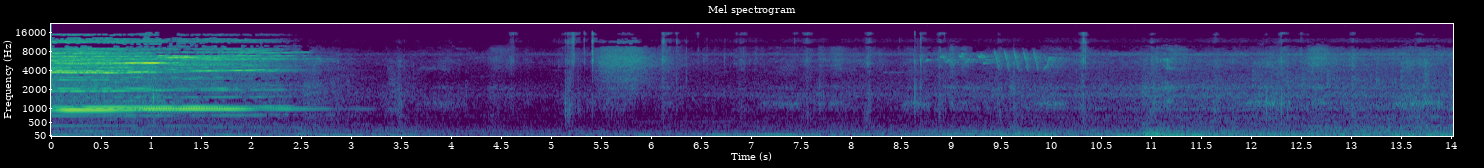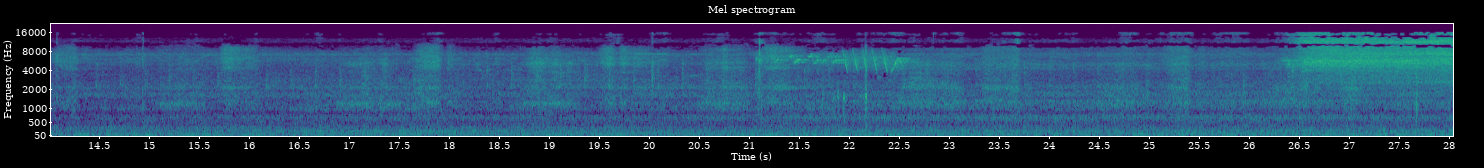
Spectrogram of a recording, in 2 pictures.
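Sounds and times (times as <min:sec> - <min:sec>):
freight train wheels rumbling: 0:00.0 - 0:28.0.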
